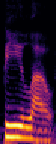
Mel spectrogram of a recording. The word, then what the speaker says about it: Bulo: You're also going to be seeing Bulo or is it Bo? can you help me out here? How do you pronounce your last name? My last name is pronounced below.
